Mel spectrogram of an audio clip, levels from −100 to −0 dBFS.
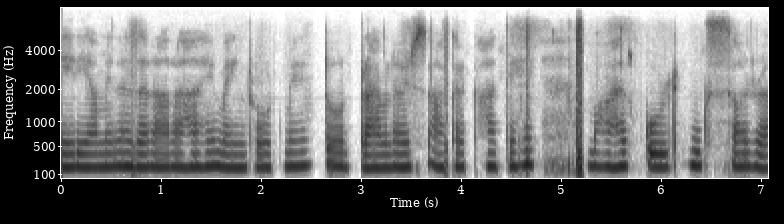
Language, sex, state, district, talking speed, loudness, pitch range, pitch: Hindi, female, Bihar, West Champaran, 160 wpm, -24 LUFS, 185-195 Hz, 190 Hz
